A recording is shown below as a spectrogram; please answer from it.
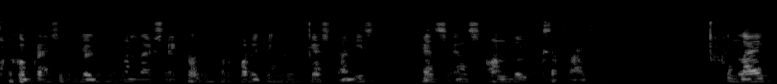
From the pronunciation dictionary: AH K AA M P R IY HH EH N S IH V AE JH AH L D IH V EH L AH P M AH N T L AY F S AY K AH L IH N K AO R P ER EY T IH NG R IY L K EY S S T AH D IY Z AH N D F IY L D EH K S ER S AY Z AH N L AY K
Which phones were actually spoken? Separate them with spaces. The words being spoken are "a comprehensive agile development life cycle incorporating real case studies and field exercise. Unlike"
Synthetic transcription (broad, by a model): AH K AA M P R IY HH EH N S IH F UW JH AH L D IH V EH L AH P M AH N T L AY F S AY K AH L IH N K AO R P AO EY T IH NG R IY L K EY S S T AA D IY S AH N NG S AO N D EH K S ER S AY S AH N L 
